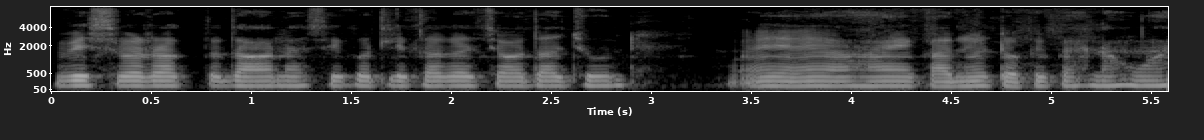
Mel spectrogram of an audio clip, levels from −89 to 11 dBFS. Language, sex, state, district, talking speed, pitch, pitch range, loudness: Hindi, male, Chhattisgarh, Bastar, 195 wpm, 130 Hz, 125-130 Hz, -34 LUFS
